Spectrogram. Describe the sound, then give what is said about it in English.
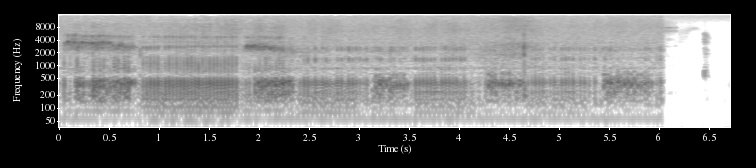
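A male domestic pet cat purrs steadily, its low rumbling throb pulsing in a continuous rhythm for several seconds before cutting off into near silence. “I'm just glad I have a cat right now.”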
